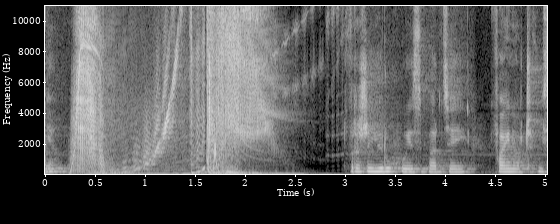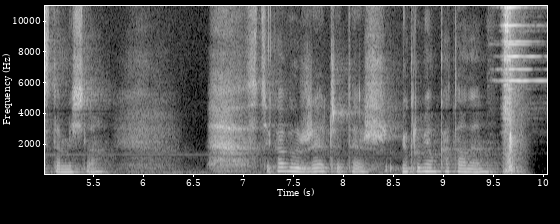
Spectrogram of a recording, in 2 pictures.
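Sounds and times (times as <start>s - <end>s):
fast loud whoosh with Doppler effect: 0.2s - 3.2s
swishing streaks: 0.2s - 3.2s
speech: 3.1s - 5.7s, 7.2s - 9.7s.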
